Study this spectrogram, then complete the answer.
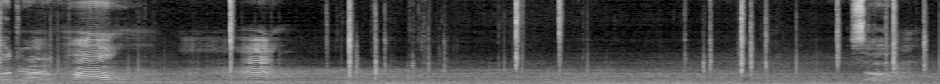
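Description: A car drives along the road with a steady engine and tyre rumble from inside the cabin, while a person talks throughout over the noise.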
